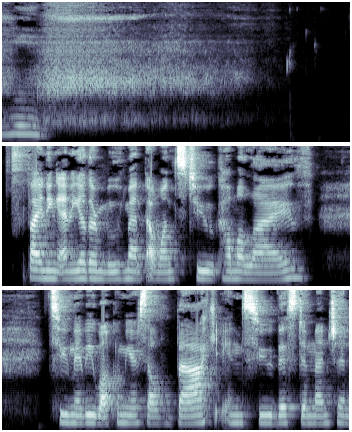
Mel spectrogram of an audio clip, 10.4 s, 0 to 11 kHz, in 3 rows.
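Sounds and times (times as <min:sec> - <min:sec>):
speech: 0:00.0 - 0:00.6, 0:03.7 - 0:10.4
slow deep exhale during a guided relaxation: 0:00.0 - 0:02.6.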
